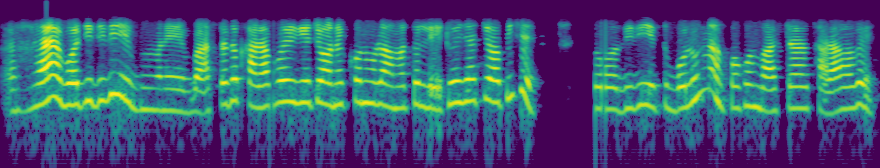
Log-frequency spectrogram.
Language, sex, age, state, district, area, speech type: Bengali, female, 45-60, West Bengal, Hooghly, rural, conversation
